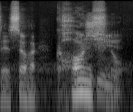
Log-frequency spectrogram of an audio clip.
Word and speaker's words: 今週: 今週の、 Okay, so honshu. 今週の、 Honshu? 今週の土曜 Is 日、 it- 公園に行きませんか See, I fuck. Like the way that they sometimes pronounce it is so hard. Konshu. Konshu, not honshu.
